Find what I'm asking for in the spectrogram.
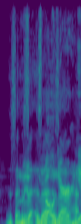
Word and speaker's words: Mjolnir: But the fact that they completely hid the fact that Jane was dying and that she was using, you know, Mjolnir. Is that how you pronounce it? Mjolnir? – Mjolnir, yeah.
